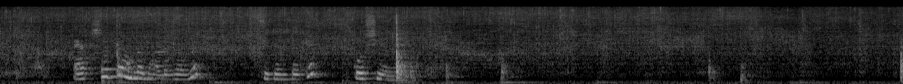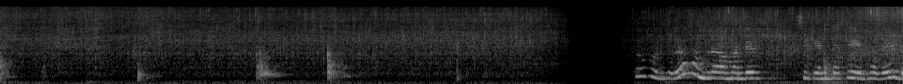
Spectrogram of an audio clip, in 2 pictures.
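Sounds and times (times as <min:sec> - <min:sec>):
spatula scraping a pan: 0:00.0 - 0:12.7
food sizzling in oil: 0:00.0 - 0:18.0.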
